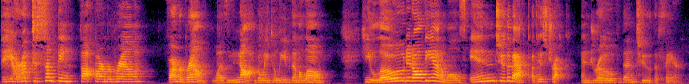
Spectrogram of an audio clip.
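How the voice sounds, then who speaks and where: A woman in her thirties reading a children's picture book aloud expressively, deliberately phrased, now and then putting questions to young listeners. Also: medium pitch, expressive, fairly bright tone. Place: living room indoors, seated on a couch. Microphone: camera a short distance away. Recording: roomy indoor echo.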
